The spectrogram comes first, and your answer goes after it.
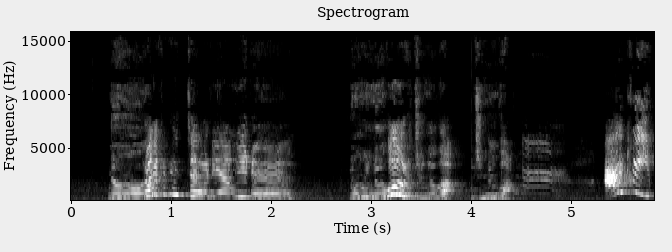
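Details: Fading kittens found leaning on each other after a family funeral, now rescued. A few loud, wavering meows rise and fall in pitch, some stretched for nearly a second, with talking voices close by.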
